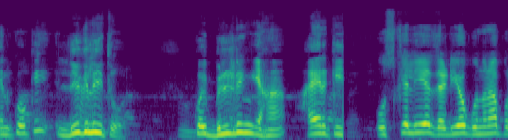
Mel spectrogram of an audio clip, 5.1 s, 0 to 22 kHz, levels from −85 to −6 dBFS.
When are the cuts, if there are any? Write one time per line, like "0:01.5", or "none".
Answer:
0:03.4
